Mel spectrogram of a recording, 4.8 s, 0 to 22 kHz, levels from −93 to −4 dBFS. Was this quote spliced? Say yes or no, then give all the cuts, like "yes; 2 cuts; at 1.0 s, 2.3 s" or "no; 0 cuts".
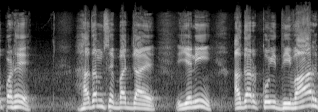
no; 0 cuts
